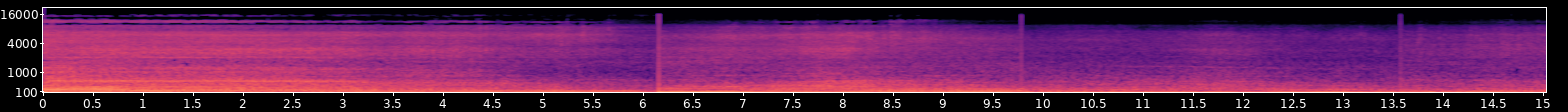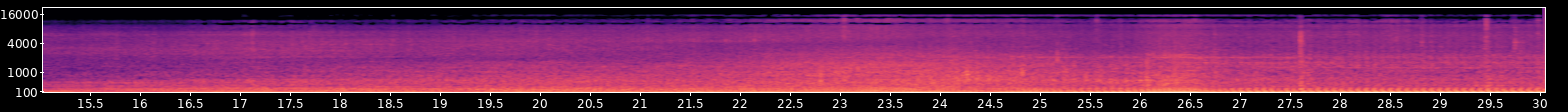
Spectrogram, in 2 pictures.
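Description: Kymco UXV 500i side-by-side's engine running as it drives off and comes back. The hum fades, briefly swells about six seconds in, and grows to its loudest near the end as the machine pulls up close. It is running properly on a test drive after a fuel pump and in-tank fuel line repair.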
